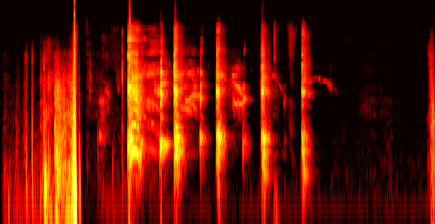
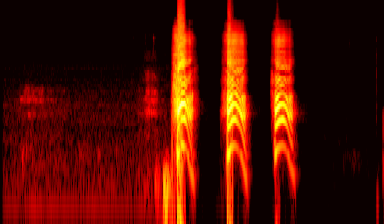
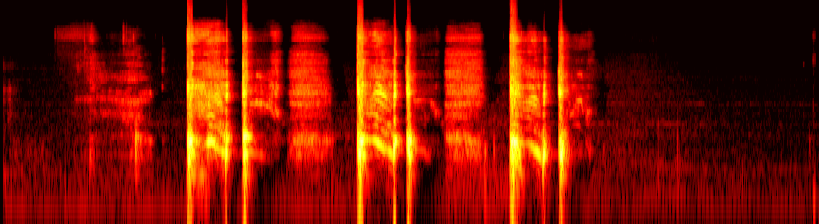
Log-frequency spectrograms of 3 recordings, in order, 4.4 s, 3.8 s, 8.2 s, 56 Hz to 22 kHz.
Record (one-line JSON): {"cough_length": "4.4 s", "cough_amplitude": 32768, "cough_signal_mean_std_ratio": 0.28, "exhalation_length": "3.8 s", "exhalation_amplitude": 32768, "exhalation_signal_mean_std_ratio": 0.27, "three_cough_length": "8.2 s", "three_cough_amplitude": 32768, "three_cough_signal_mean_std_ratio": 0.3, "survey_phase": "beta (2021-08-13 to 2022-03-07)", "age": "18-44", "gender": "Female", "wearing_mask": "No", "symptom_prefer_not_to_say": true, "smoker_status": "Ex-smoker", "respiratory_condition_asthma": true, "respiratory_condition_other": false, "recruitment_source": "REACT", "submission_delay": "0 days", "covid_test_result": "Negative", "covid_test_method": "RT-qPCR"}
